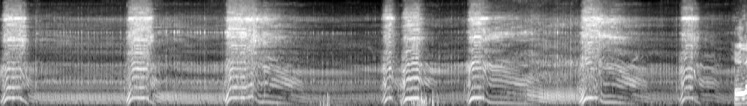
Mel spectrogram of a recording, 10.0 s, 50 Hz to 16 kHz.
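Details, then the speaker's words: Tekno nitro buggy with a modded RB engine, box-tuned before filming, with a reading of 196: sharp high screams on repeated full-throttle punches that rise cleanly and fall back to a steady idle, showing a well-dialed tune. "you know that's that's when your tunes pretty pretty dialed"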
